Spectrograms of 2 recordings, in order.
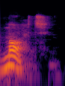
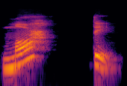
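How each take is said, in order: First: Said in the usual way. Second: "Morte" in two beats, a louder MOR, then te; "Morte" pulled apart, stress on the first syllable; split into syllables. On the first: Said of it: "a última palavra". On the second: Shown as a demonstration. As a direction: break "Morte" after "Mor", with a clear pause. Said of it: "Qual é a sílaba mais forte".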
